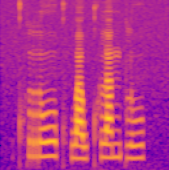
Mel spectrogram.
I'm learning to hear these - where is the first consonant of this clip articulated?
velum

